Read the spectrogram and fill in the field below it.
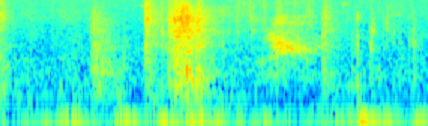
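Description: A cat's meow in the Binding of Isaac style video game, heard as a short rising cry near the two-second mark amid busy game sound effects and thuds.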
